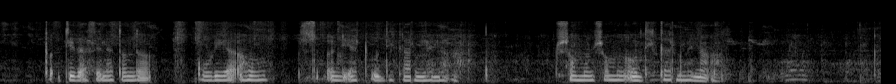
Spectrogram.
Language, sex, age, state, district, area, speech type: Santali, female, 18-30, West Bengal, Malda, rural, spontaneous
